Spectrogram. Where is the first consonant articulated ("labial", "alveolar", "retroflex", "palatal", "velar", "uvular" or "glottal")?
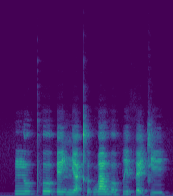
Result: alveolar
